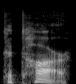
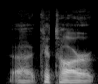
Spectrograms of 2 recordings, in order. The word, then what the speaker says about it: Qatar: how I'm pronouncing Qatar I know it's pronounced with a glottal stop gut gut powered guitar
